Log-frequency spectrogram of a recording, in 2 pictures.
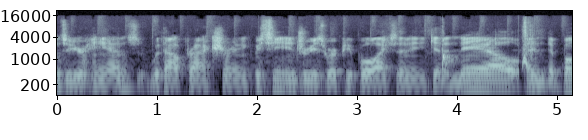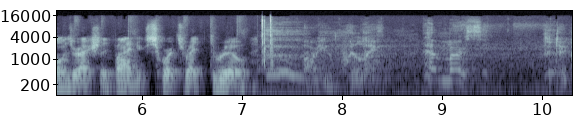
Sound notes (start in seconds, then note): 7.2 person gasps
